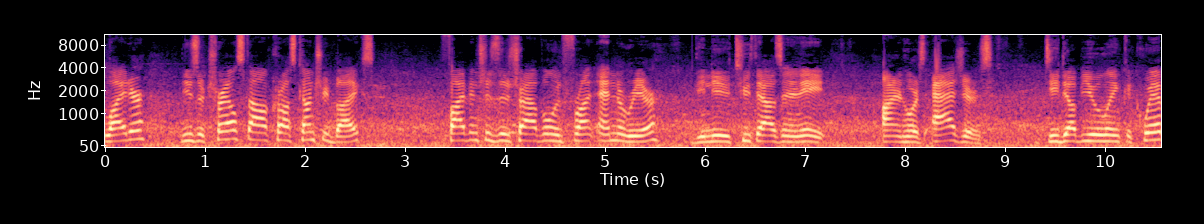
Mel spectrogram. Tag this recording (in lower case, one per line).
speech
